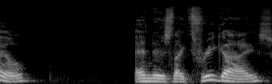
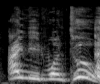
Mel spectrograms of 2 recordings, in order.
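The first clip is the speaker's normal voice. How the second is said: excited; 8 semitones higher, 7 dB louder than usual. Retold or imitated. Friend's eager reply, retold.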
